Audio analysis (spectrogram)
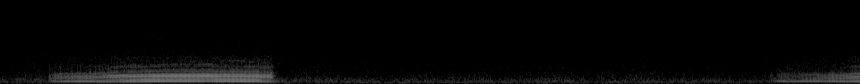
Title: Tess the Incredible Snoring Dog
